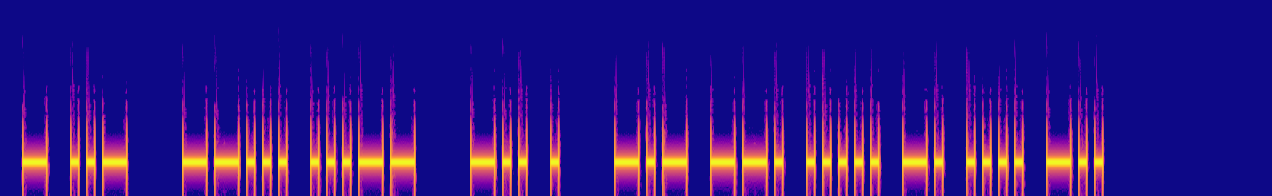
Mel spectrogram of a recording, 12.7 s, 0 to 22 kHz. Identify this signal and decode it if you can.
Morse code, heard as a keyed tone, about 15 wpm, 700 Hz. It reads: TU 73 DE KG5NHD
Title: Common QSO Phrases Encore 15wpm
